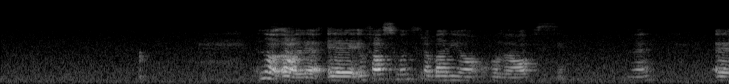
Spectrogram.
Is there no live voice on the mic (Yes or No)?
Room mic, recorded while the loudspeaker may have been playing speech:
Yes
